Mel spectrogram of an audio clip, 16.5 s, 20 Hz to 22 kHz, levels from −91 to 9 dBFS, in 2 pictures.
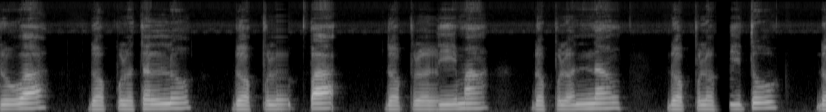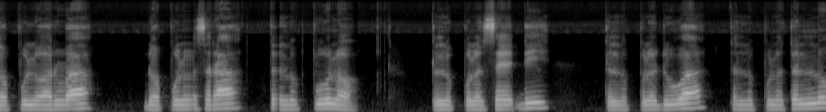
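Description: At 2.77 s a burst of packet loss begins. About 100 ms of speech is gone. The receiver extends the last sound for 104 ms and fades it, giving a held, dying buzz or hiss. Speech resumes further along. The same happens at 4.30 s, with about 60 ms missing. At 7.16 s the gap is longer, about 140 ms. Concealment stretches over it, but about 90 ms of it is silent. At 8.86 s about 60 ms is lost, and the repair adds about 19 ms, so what follows arrives slightly late. Further bursts at 10.11 s and 10.99 s remove about 80 ms and 60 ms.

At 11.79 s there is a short concealed packet loss. About 40 ms never arrived in time. The decoder continues the previous sound for 38 ms, from its pitch or as shaped noise, then blends back into the real signal. The result is a brief smear or wobble rather than a clear gap. A short sound here may be swallowed.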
